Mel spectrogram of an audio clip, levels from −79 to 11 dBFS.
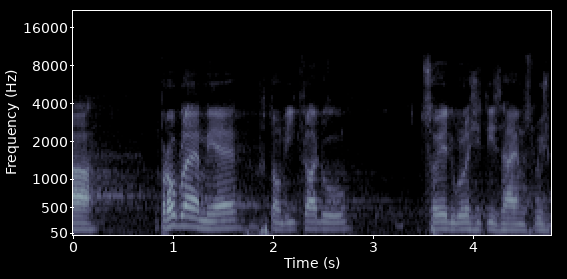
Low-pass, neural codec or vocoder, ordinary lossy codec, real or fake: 9.9 kHz; none; AAC, 48 kbps; real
